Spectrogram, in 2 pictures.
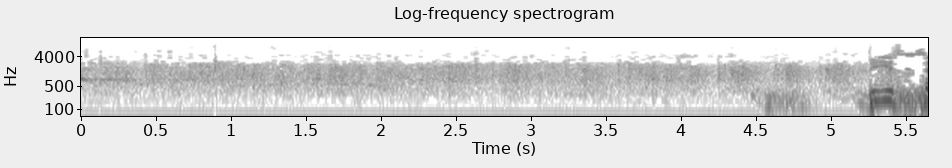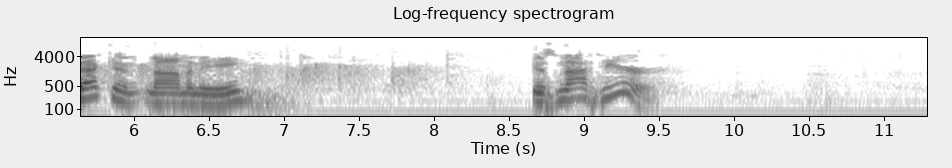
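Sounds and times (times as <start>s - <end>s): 
audience applause: 0.0s - 8.2s
speech: 5.2s - 6.9s, 8.7s - 9.6s.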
